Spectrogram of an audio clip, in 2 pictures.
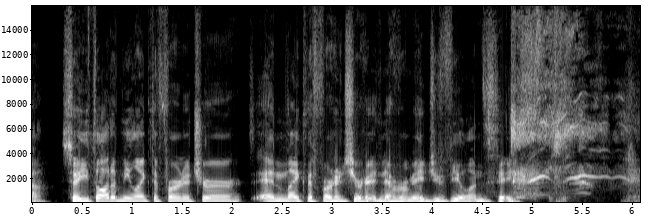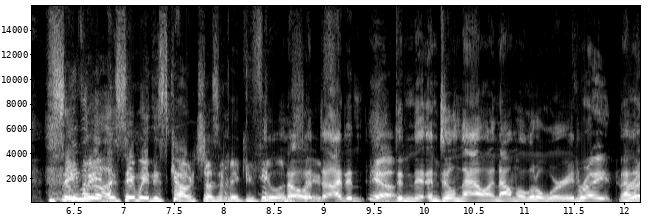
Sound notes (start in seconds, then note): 4.8 laughing; 4.8 HANK wheeze-laughs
